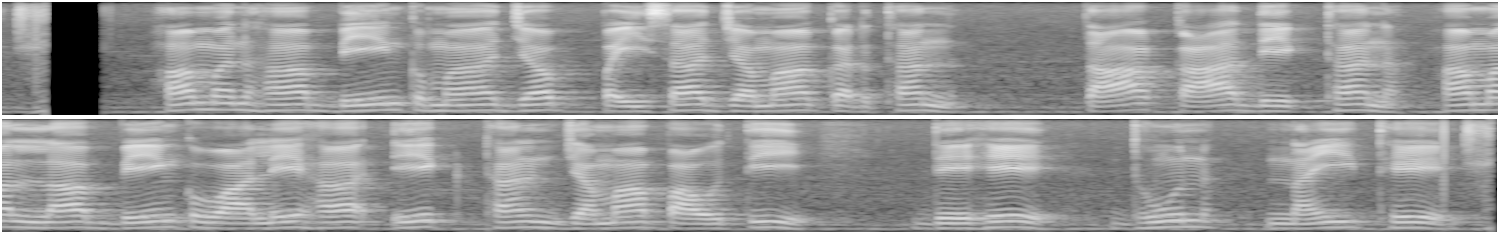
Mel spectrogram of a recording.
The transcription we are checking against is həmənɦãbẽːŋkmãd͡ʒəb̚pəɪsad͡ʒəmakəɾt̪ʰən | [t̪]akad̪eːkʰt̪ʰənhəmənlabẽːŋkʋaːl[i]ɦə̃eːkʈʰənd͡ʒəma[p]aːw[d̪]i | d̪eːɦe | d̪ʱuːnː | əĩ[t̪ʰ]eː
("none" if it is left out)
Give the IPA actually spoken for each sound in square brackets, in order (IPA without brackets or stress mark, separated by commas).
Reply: t̪, e, p, t̪, t̪ʰ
